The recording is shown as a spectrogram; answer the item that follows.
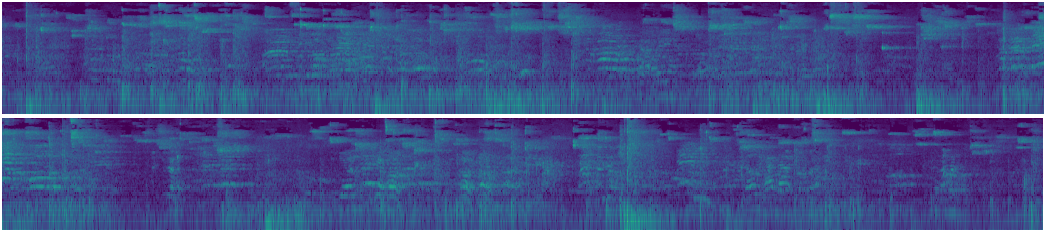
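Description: Futsal ball being kicked and bouncing on a tiled sport-court floor, repeated dull thuds and knocks with reverberation from a large hall. One louder thud comes late on.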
